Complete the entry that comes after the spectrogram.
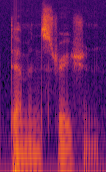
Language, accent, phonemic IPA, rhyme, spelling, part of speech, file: English, US, /dɛmənˈstɹeɪʃən/, -eɪʃən, demonstration, noun, En-us-demonstration.ogg
- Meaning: 1. The act of demonstrating; showing or explaining something 2. The act of demonstrating; showing or explaining something.: A prisoner's act of beating up another prisoner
